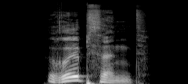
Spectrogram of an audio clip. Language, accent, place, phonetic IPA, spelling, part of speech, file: German, Germany, Berlin, [ˈʁʏlpsn̩t], rülpsend, verb, De-rülpsend.ogg
- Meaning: present participle of rülpsen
